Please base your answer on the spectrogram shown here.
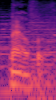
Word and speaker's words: Naheulbeuk: trailers to this to find out exactly how they pronounce it and it's nail book looks weird to me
